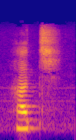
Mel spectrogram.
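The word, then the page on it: hachi: native Japanese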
